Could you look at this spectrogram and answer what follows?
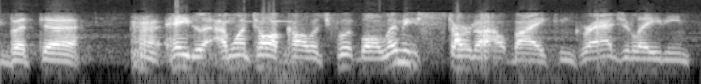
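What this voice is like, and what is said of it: Hoarse, strained voice. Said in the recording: “I've lost my voice, I think, screaming for the Cards yesterday.”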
